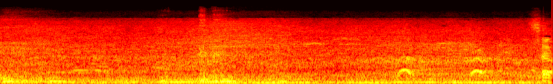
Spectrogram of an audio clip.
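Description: Street noise from a phone recording: a vehicle engine running steadily under a rushing hiss, with faint voices and laughter.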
